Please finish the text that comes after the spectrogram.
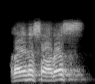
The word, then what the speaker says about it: rhinoceros: How do you pronounce it? Rhinoceros. Rhinoceros.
